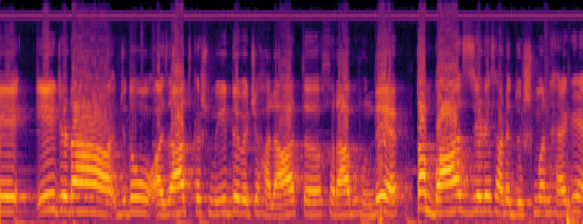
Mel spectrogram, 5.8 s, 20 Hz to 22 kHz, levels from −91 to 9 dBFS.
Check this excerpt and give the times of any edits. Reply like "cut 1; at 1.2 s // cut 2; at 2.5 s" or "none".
none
